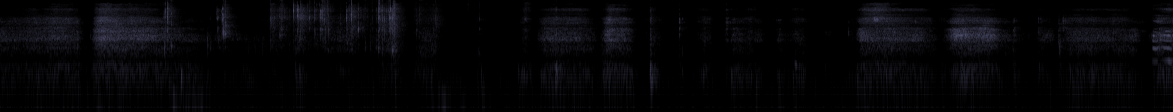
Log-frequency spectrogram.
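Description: Someone chewing a peach Kit Kat: crisp wafer crunches in several irregular bursts, with quieter gaps between.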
